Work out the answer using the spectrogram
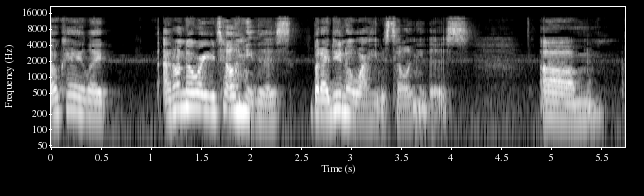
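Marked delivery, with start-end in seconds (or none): none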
